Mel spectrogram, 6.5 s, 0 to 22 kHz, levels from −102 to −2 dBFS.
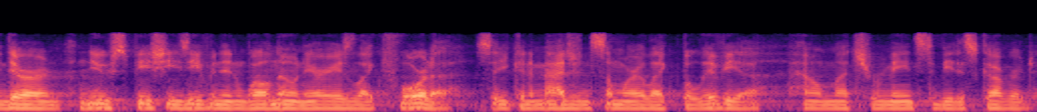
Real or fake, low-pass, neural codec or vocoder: fake; 7.2 kHz; vocoder, 24 kHz, 100 mel bands, Vocos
